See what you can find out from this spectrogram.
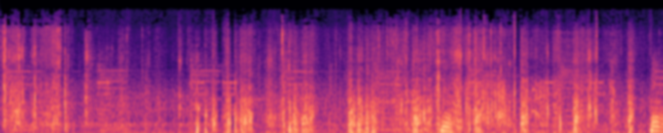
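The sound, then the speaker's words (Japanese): Crunching of a hard, crunchy milk karintou snack, made with milk in place of water, with a steady run of crisp, loud bites and chews that continue for several seconds. “やっぱ噛み締めるごとに、なんでしょう、ミルクの甘みを感じる。”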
